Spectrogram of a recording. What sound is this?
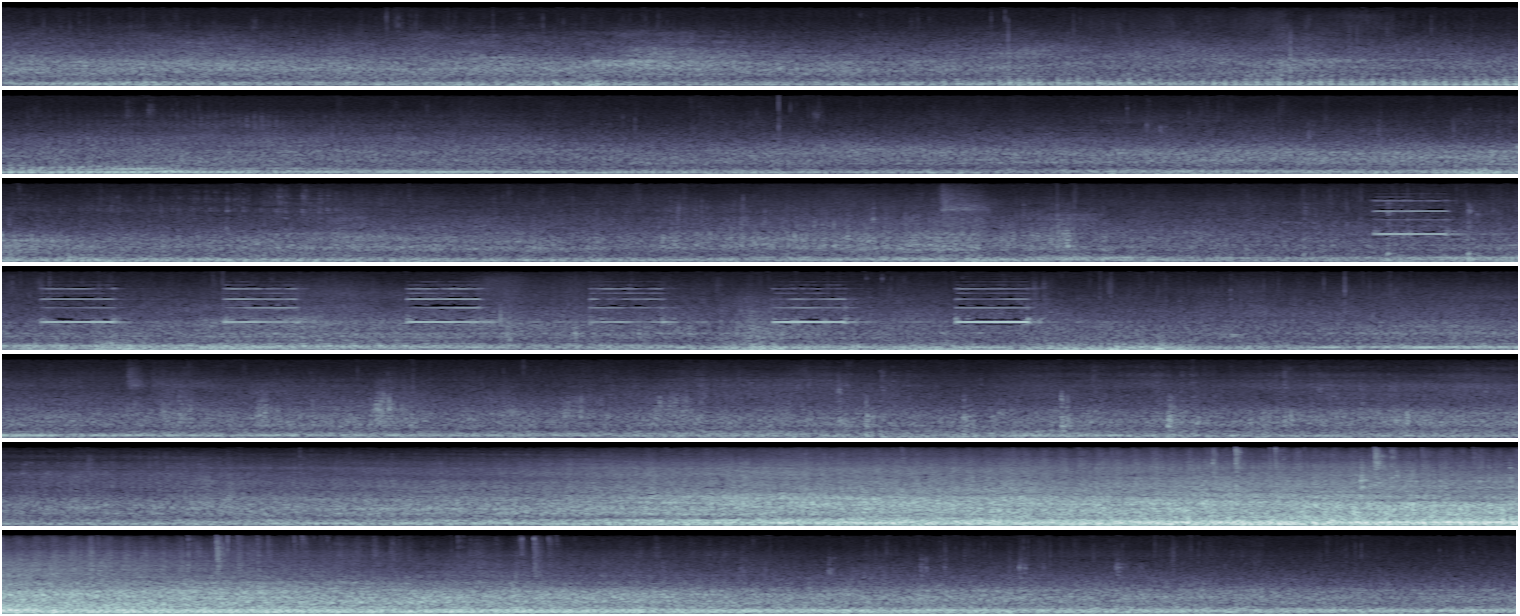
traffic village winter +truck backup beeps and pass by Quaqtaq, Nunavik
traffic, winter, village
